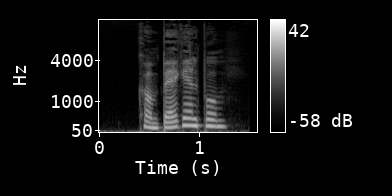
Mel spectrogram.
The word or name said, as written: comebackalbum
